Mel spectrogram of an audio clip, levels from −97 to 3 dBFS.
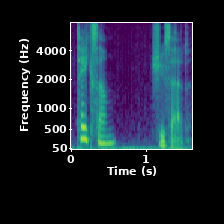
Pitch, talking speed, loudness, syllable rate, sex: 190 Hz, 150 wpm, -20 LUFS, 3.8 syllables/s, female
